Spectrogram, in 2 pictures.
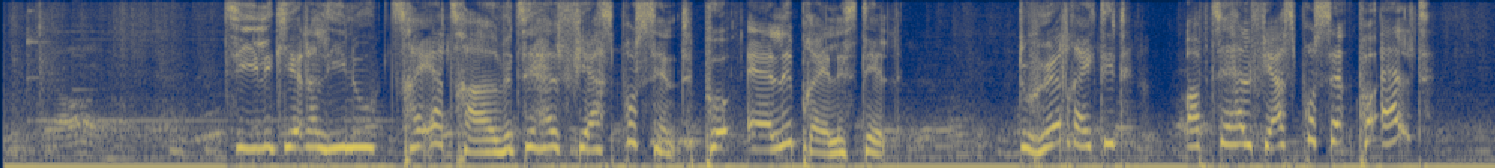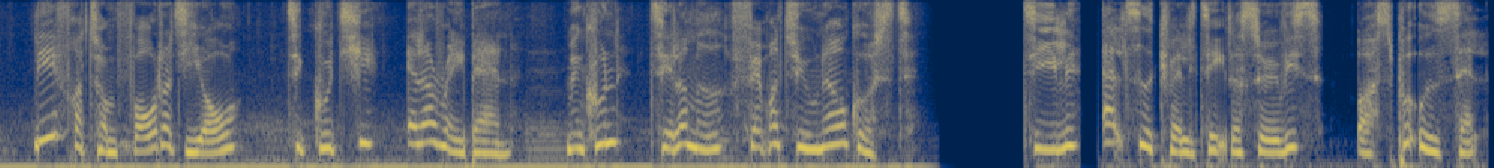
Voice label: danish female

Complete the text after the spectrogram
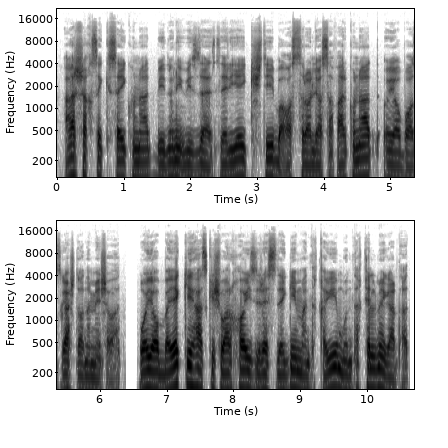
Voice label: dari male

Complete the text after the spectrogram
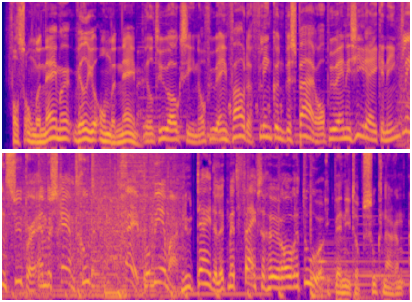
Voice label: dutch male

